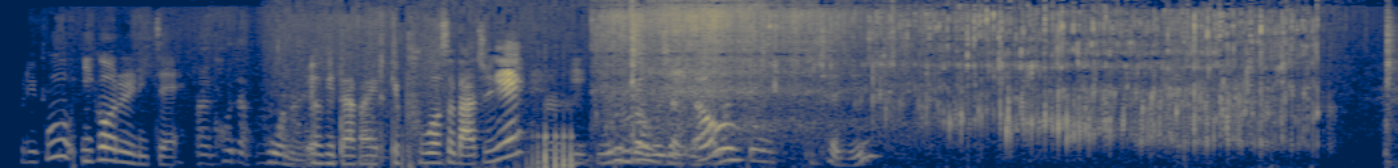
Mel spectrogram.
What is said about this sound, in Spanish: Antes de empezar a cenar, Trasladamos el arroz a un cuenco y vertemos agua caliente en la olla de piedra.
